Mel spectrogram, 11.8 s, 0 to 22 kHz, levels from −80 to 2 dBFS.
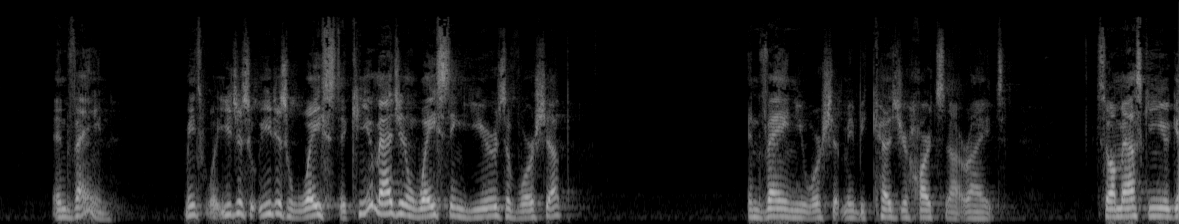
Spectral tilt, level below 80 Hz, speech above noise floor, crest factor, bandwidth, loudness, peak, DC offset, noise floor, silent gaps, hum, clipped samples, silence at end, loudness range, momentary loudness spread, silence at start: -4.5 dB/octave; -64 dBFS; 38 dB; 22 dB; 16 kHz; -30 LUFS; -10 dBFS; under 0.1%; -68 dBFS; none; none; under 0.1%; 0 s; 6 LU; 12 LU; 0.55 s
